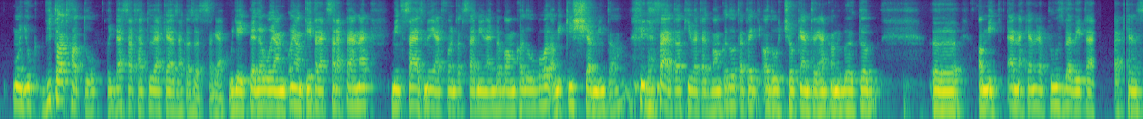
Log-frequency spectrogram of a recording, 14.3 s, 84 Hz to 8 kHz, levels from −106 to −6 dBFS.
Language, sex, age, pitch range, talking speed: Hungarian, male, 30-49, 125-140 Hz, 170 wpm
